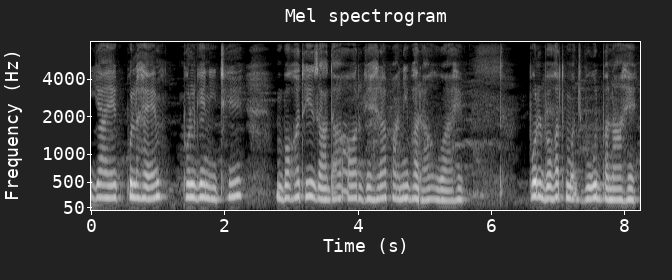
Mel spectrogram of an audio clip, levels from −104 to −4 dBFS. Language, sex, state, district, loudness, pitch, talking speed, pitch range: Hindi, female, Bihar, Saharsa, -32 LUFS, 220 Hz, 155 wpm, 205-235 Hz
